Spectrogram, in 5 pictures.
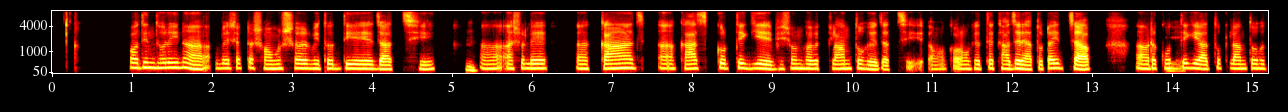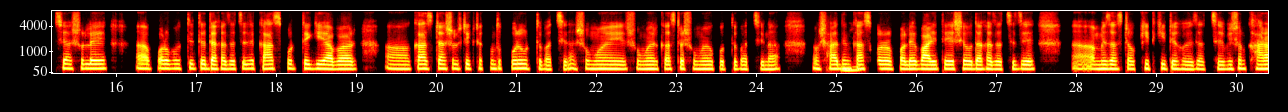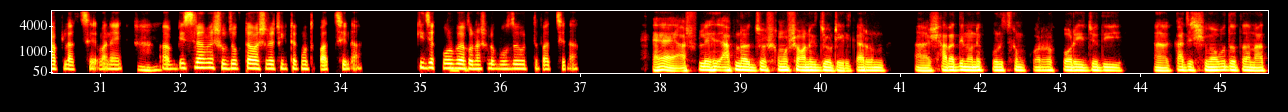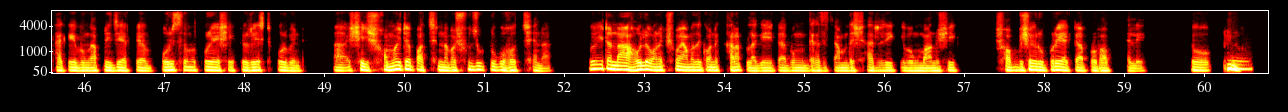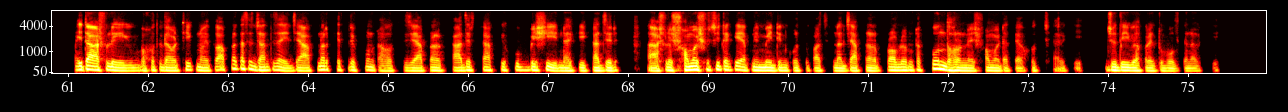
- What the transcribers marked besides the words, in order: lip smack; "বুঝে" said as "বুজে"; throat clearing; tapping
- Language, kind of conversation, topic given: Bengali, advice, আমি কীভাবে কাজ আর বিশ্রামের মধ্যে সঠিক ভারসাম্য ও সীমা বজায় রাখতে পারি?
